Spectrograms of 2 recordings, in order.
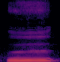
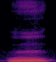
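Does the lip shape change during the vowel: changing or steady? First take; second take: steady; steady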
